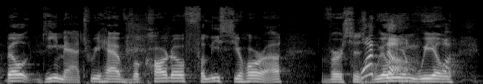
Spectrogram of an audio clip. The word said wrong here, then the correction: Feliciano: Don't you dare question my mispronunciation of black belt when you say Feliciora. Where is there an H? – It's a silent H. – Ricardo Feliciano.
